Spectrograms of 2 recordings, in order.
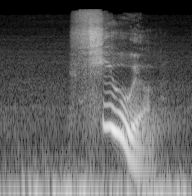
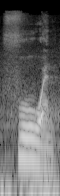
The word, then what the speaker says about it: fuel: hand is one syllable fuel is one syllable that sometimes we here will say fuen it is not full but fuel it's one syllable now while the word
